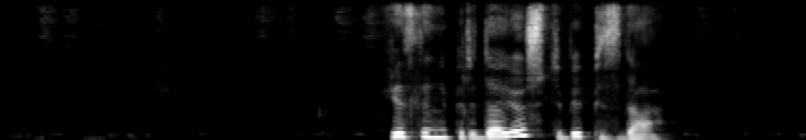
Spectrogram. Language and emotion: Russian, angry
